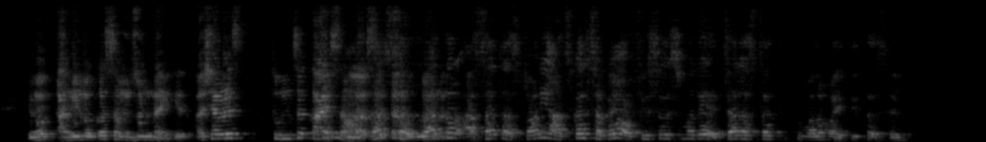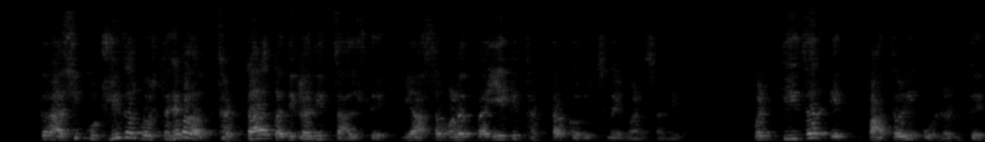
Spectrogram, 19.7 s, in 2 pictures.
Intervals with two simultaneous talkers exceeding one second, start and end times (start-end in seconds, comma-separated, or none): 3.2-4.5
